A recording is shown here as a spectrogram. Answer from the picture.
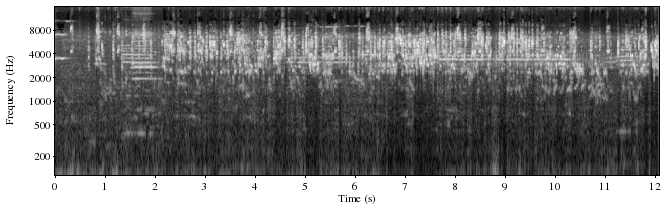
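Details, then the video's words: Singing lovebirds produce a steady wash of shrill chirps and squeaky twitters, many voices overlapping in busy, unbroken chatter, with a faint low hum beneath. "Beautiful love birds l singing sound"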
